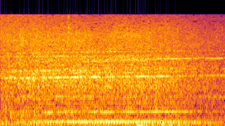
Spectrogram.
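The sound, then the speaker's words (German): The first vehicle of a military convoy drives along a street during a training exercise, giving a steady low engine rumble with a faint hum, with no voices. “Der erste Wagen des Konvois passiert die Straße.”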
